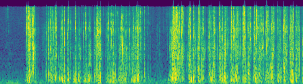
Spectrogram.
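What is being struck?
Small plastic bag filled with water.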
